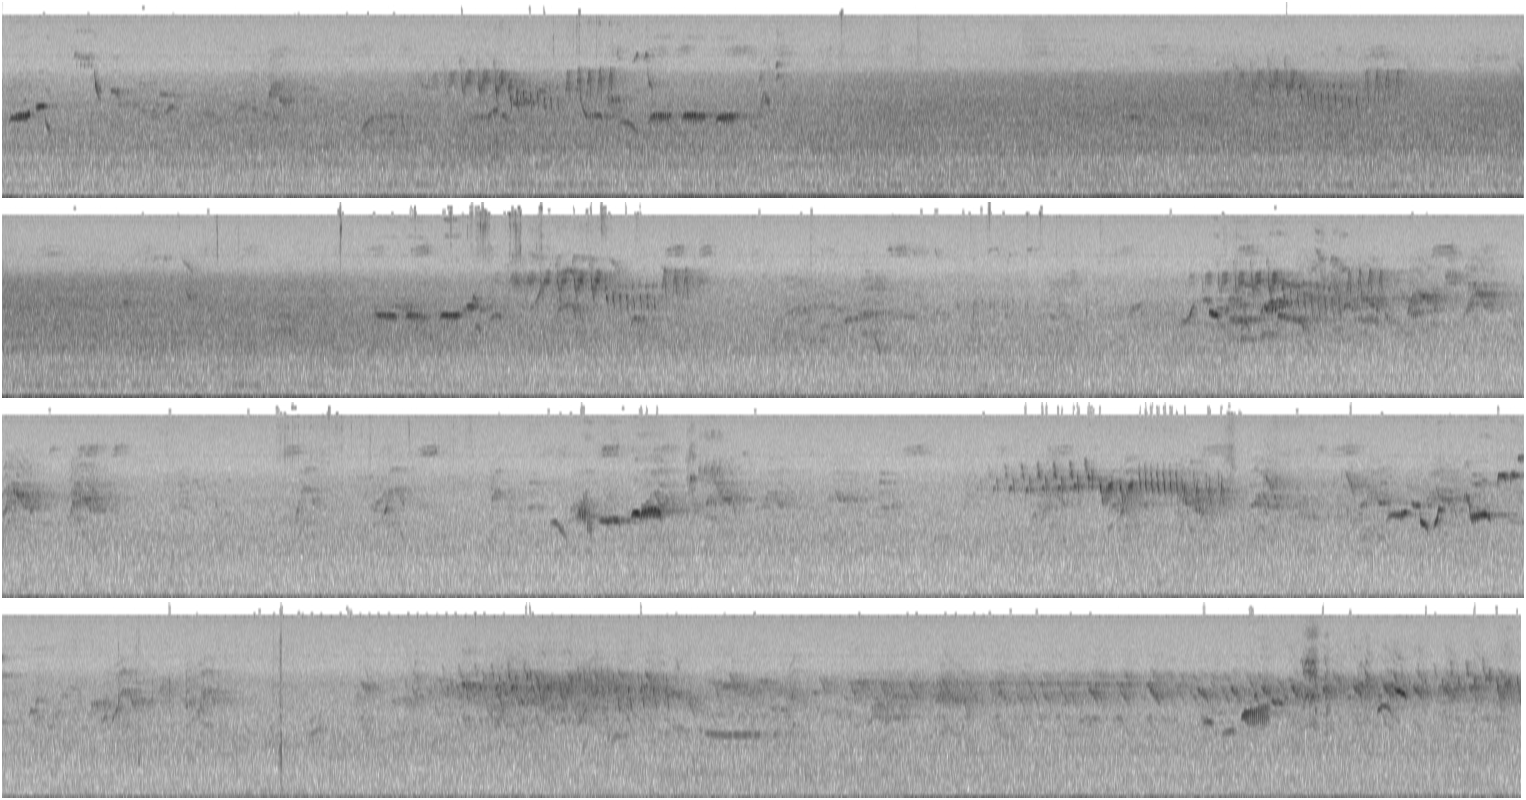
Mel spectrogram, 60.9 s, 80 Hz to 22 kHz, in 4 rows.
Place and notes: {"title": "cologne, stadtgarten, unter zwei hainbuchen", "date": "2008-06-12 17:13:00", "description": "unter zwei hainbuchen obere, mittlere wiese - stereofeldaufnahmen im juni 08 - nachmittags\nproject: klang raum garten/ sound in public spaces - in & outdoor nearfield recordings", "latitude": "50.94", "longitude": "6.94", "altitude": "53", "timezone": "Europe/Berlin"}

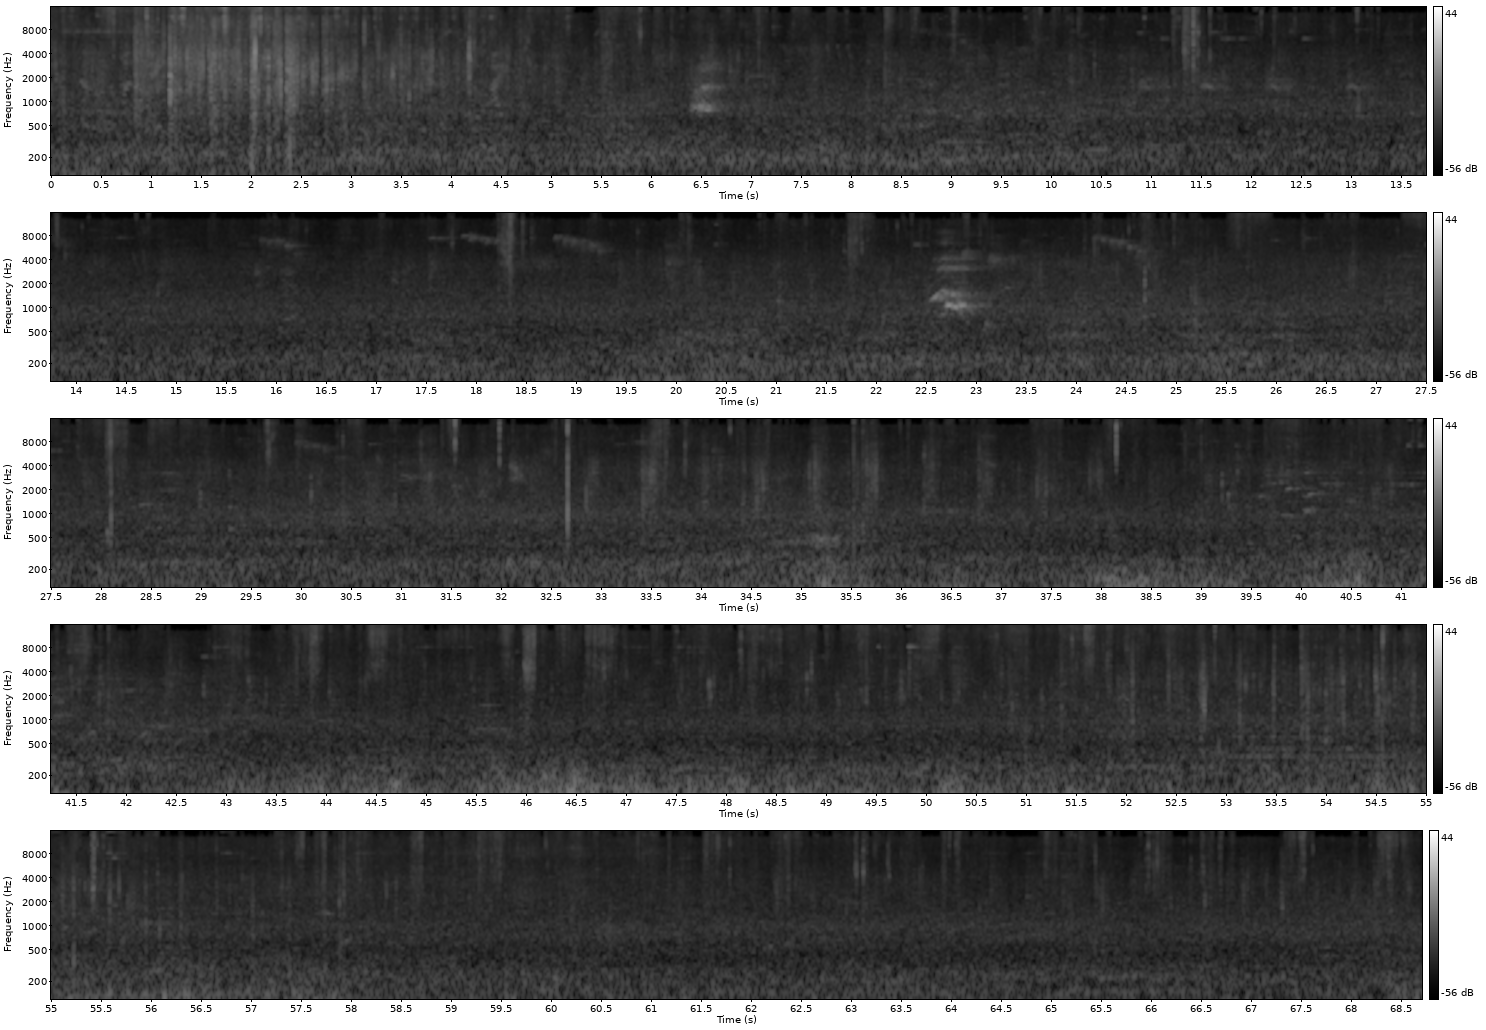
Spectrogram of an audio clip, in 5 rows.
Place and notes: {"title": "Greenlake Park, Seattle Washington", "date": "2010-07-18 12:45:00", "description": "Part four of a soundwalk on July 18th, 2010 for World Listening Day in Greenlake Park in Seattle Washington.", "latitude": "47.67", "longitude": "-122.34", "altitude": "52", "timezone": "America/Los_Angeles"}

